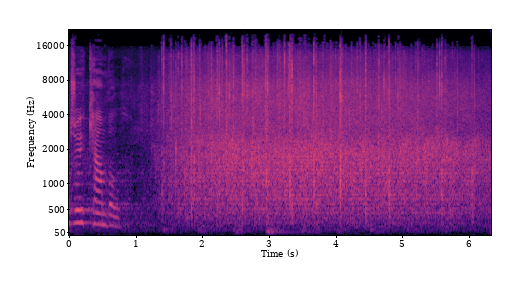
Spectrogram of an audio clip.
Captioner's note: applause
